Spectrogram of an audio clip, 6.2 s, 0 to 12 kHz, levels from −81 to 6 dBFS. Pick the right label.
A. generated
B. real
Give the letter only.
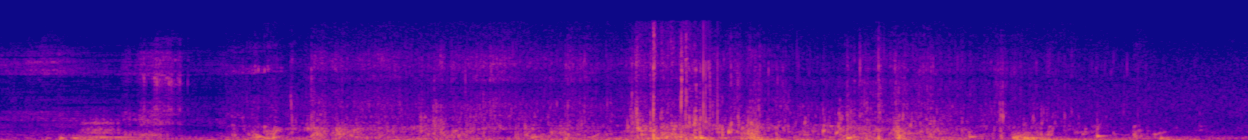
B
